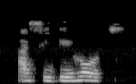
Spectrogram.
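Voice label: "as e dey hot", Nigerian Pidgin, female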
